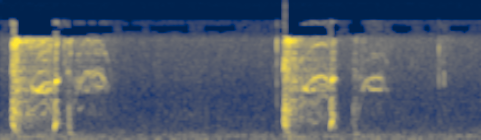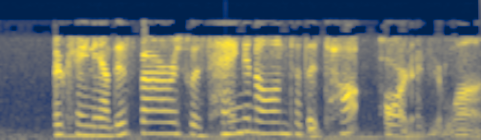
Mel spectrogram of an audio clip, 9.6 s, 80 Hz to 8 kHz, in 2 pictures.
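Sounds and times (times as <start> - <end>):
quiet hum: 0.0 - 9.6
person coughing: 0.1 - 1.1, 2.8 - 3.9
speech: 5.4 - 9.6.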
